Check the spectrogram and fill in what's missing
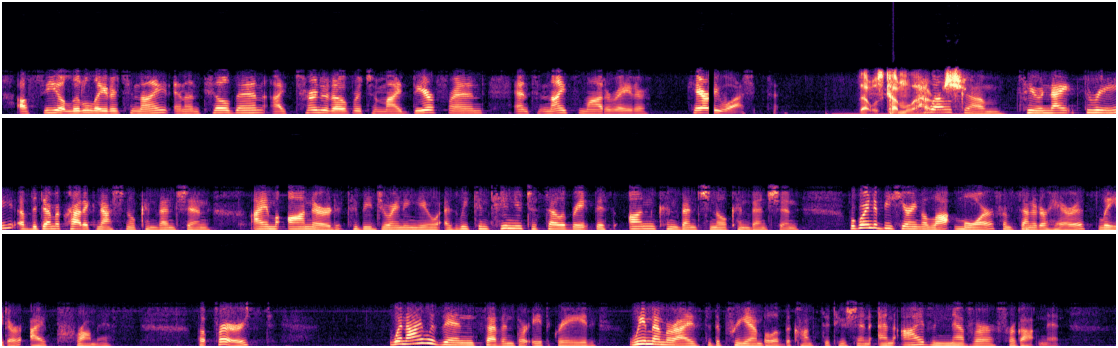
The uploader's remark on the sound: On opposite coasts in the USA. It is a live call in show.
